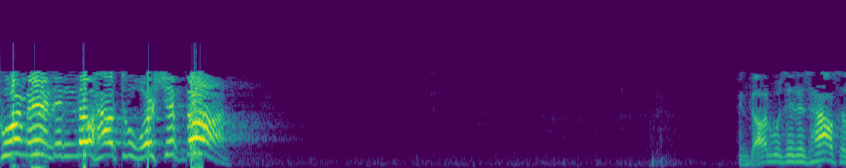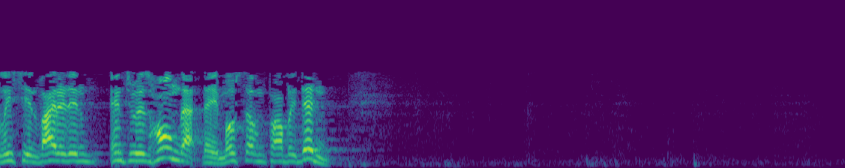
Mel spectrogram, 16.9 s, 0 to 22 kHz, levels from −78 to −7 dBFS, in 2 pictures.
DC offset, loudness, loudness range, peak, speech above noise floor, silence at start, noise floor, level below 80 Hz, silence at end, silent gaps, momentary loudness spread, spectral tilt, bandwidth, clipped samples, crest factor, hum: under 0.1%; -16 LUFS; 14 LU; 0 dBFS; 54 dB; 0 s; -71 dBFS; -52 dBFS; 5.15 s; none; 17 LU; -6 dB/octave; 8 kHz; under 0.1%; 20 dB; none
